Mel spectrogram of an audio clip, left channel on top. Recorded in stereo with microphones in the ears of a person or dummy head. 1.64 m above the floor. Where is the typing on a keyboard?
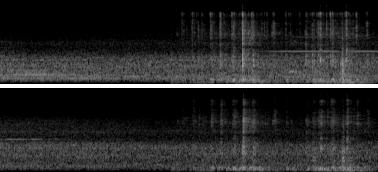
75° left (ahead or behind), 2.5 m.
